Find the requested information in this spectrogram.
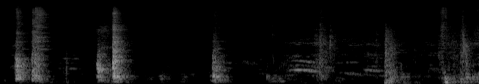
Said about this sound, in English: I'm gonna super close the door.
